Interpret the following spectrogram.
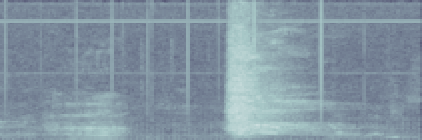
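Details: Forced exhalation into a peak flow meter in a human simulator lab, blowing as hard and fast as possible: a sudden, hard, short blast of breath through a tube with a brief voice before it, during testing for a momentum effect.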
